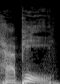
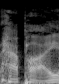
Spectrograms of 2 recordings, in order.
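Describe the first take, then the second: First: The final y sounds like 'ee'. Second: The final y sounds like 'eye'. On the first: The speaker calls it right. "It's happy" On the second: The speaker calls it wrong. "It's not happy"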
